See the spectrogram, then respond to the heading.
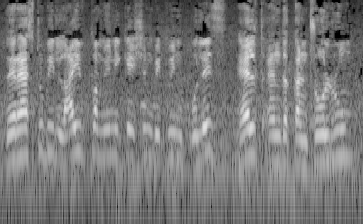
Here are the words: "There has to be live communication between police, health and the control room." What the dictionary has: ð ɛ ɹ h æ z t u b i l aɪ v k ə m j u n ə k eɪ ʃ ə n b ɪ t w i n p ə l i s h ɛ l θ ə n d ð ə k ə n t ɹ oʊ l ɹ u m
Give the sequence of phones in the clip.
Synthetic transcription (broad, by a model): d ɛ ɹ h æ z t u b i l aɪ v k ə m j u n ə k eɪ ʃ ə n b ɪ t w i n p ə l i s h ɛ l t ə n d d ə k ə n t ɹ oʊ l ɹ u m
